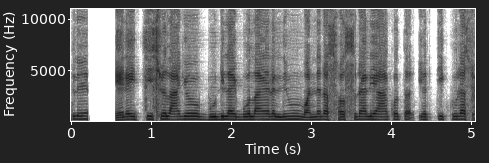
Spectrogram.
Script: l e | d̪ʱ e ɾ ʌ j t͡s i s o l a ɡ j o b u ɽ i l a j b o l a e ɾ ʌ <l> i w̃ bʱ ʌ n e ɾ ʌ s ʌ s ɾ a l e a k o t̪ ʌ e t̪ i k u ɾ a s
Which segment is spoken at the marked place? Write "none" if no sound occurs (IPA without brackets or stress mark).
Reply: l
